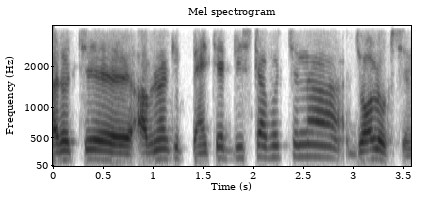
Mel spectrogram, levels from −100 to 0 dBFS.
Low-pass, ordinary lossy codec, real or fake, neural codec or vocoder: 3.6 kHz; none; real; none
